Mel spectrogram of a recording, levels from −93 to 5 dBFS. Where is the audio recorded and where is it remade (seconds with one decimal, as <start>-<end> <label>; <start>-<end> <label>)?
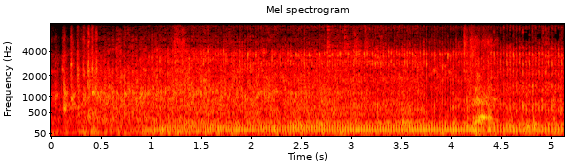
0.0-2.5 remade; 2.5-3.7 recorded; 3.7-4.4 remade; 4.4-5.1 recorded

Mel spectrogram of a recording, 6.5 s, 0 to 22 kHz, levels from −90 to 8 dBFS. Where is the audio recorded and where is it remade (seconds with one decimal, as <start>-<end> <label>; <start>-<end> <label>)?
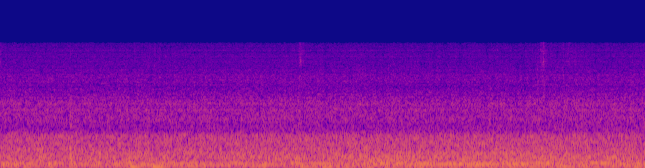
0.0-6.5 recorded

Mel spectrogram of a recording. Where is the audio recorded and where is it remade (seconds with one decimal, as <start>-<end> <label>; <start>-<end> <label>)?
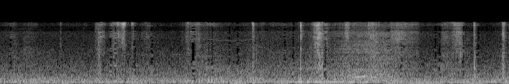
0.0-5.1 recorded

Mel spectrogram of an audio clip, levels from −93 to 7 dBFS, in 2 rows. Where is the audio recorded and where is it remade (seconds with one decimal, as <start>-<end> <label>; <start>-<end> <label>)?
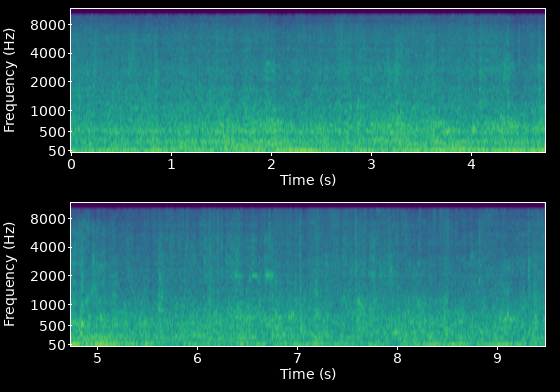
0.0-4.8 recorded; 4.8-5.2 remade; 5.2-6.6 recorded; 6.6-9.5 remade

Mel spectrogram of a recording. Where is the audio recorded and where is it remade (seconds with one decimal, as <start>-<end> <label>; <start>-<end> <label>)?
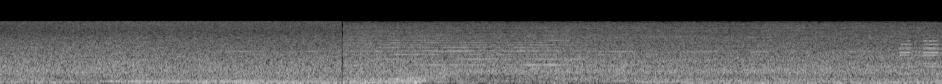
0.0-9.4 recorded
